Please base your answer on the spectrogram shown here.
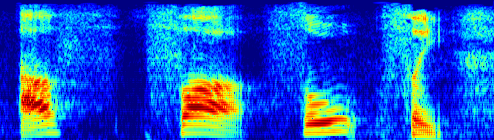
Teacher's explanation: الصاد الفصيحة التي هي كالسين وكالزاي من حيث المخرج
